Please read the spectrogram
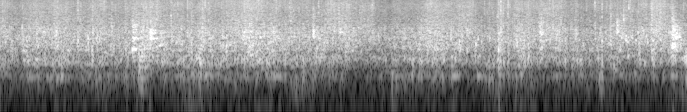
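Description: Many fish thrashing and leaping in a tightly drawn seine net, a dense continuous splashing and churning of water with sharper splashes about a second in and again near the end.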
